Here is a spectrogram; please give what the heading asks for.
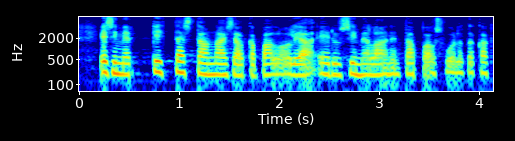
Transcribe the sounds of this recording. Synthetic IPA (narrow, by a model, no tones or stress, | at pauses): esimerkːit̪æst̪æonɑisjɑlkɑpɑlːo̰ljɑ̰ʔedusimelɑːnent̪ɑpˑɑ̰usʋuolelt̪ɑkɑk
